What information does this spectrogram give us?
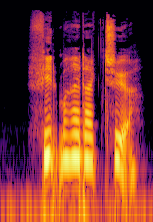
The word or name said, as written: filmredaktør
